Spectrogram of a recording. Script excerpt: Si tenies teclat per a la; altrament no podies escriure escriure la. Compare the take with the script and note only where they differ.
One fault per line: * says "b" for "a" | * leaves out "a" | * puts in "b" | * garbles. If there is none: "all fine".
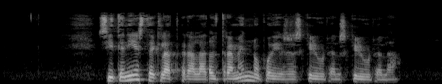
all fine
